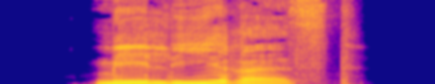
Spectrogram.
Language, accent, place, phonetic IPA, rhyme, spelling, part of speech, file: German, Germany, Berlin, [meˈliːʁəst], -iːʁəst, melierest, verb, De-melierest.ogg
- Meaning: second-person singular subjunctive I of melieren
